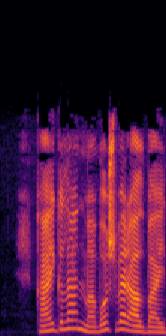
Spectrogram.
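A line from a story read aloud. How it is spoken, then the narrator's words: Sleepy voice. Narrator (Turkish): diyordu uykulu bir sesle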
